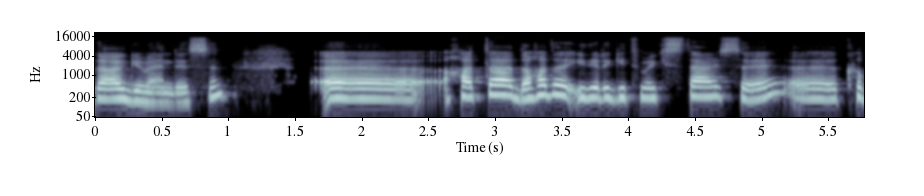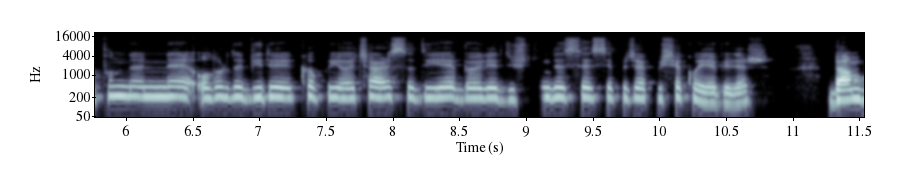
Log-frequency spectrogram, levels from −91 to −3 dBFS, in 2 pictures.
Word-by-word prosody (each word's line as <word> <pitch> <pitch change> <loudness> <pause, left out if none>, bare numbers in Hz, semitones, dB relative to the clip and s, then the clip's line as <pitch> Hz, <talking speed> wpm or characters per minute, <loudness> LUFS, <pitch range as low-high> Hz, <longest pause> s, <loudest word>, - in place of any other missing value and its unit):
daha 190 0 +5
güvendesin. 150 - -4 0.7
Eee, 190 +1 +4 0.2
hatta 225 0 +5
daha 240 +7 +4
da 250 -2 +4
ileri 205 -1 -2
gitmek 200 0 -6
isterse, 215 +2 0
eee, 185 -6 -2
kapının 225 +2 -3
önüne 215 -1 -1
olur 210 +1 -3
da 215 -3 -2
biri 210 -1 -1
kapıyı 210 -2 -3
açarsa 205 +1 -1
diye 205 -1 -1
böyle 200 -1 -1
düştüğünde 205 +4 -4
ses 205 0 -3
yapacak 200 -1 -4
bir 195 - -7
şey 210 0 -3
koyabilir. 145 -4 -3 0.4
Ben 180 +1 +8
200 Hz, 135 wpm, -24 LUFS, 190-215 Hz, 0.7 s, Ben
